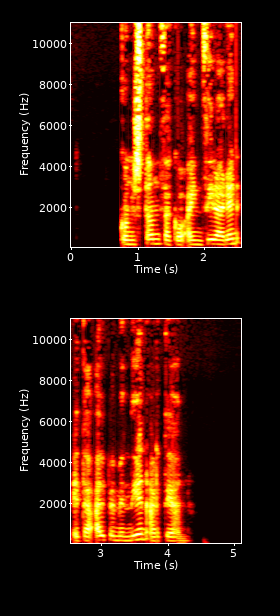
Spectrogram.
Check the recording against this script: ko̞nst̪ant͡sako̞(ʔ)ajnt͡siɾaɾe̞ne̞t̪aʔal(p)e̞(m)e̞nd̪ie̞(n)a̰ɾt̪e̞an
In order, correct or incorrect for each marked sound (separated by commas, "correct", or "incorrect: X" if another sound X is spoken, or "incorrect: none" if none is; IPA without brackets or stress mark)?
correct, correct, correct, correct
